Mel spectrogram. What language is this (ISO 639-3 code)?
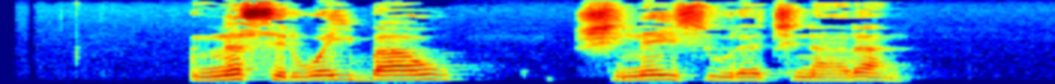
ckb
